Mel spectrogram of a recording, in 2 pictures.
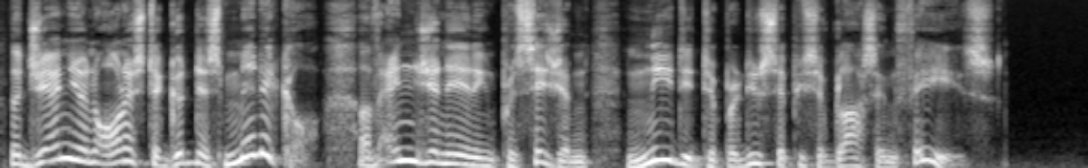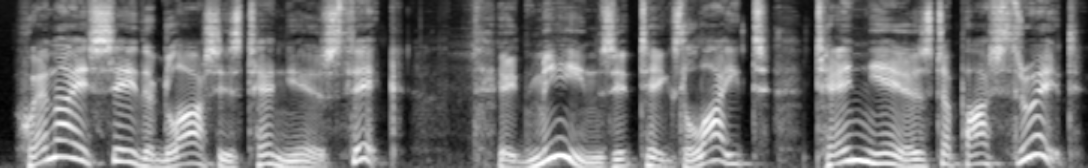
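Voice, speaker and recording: A man's voice: fairly high pitch, big pitch swings, a little slow, fairly bright tone, no echo, studio quality, pitched above the performer's own voice, heavily acted. Man playing an eager, swooping-voiced showy salesman. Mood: effusive, patronising. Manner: effusive, emphatic, patronising. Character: eager salesman of magical glass, smooth, patronising, showy.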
